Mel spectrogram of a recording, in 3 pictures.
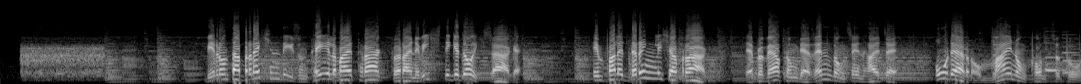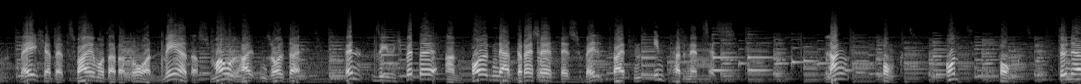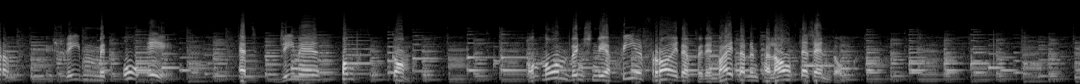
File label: Podcast E-Mail Jingle; Stimmfarbe: Weich, Warm, Rauchig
